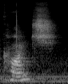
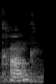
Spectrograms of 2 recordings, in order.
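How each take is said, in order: First: The word ends with a ch sound. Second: The word ends with a k sound. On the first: The speaker calls it wrong. "not conch" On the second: The speaker calls it right. "C H does make a k sound"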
